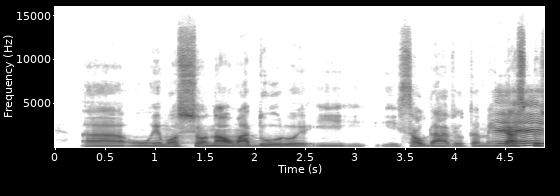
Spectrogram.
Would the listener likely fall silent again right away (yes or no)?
no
